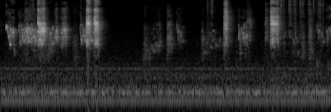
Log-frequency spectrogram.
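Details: Pet budgerigars indoors giving short harsh squawking bursts and scratchy chirps, with pauses between, a low steady hum underneath.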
